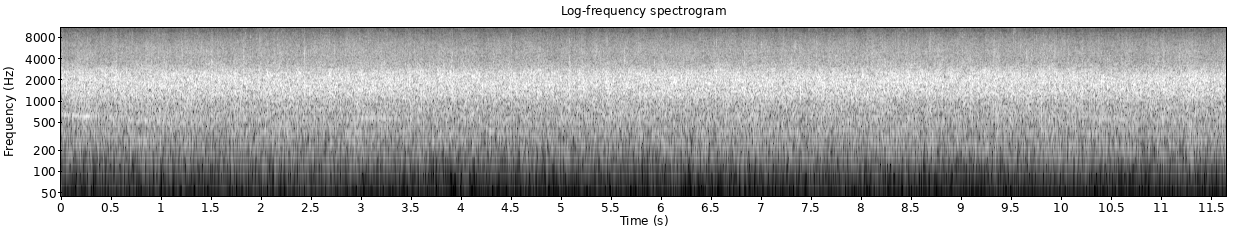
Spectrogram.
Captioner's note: applause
